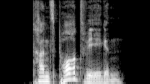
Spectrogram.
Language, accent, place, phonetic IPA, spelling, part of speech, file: German, Germany, Berlin, [tʁansˈpɔʁtˌveːɡn̩], Transportwegen, noun, De-Transportwegen.ogg
- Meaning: dative plural of Transportweg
